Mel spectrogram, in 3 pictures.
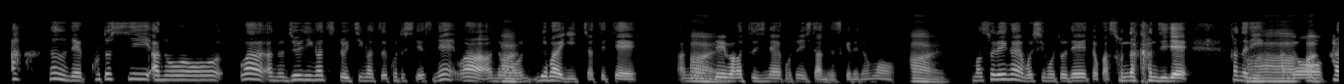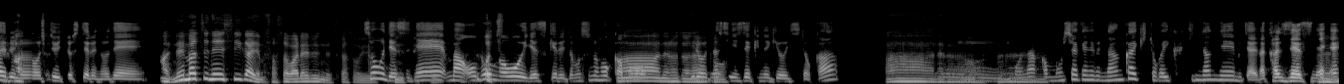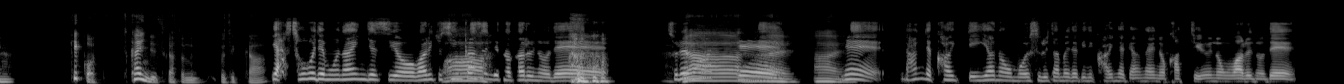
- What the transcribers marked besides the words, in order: laughing while speaking: "ですね"; laugh
- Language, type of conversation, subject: Japanese, advice, 周囲からの圧力にどう対処して、自分を守るための境界線をどう引けばよいですか？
